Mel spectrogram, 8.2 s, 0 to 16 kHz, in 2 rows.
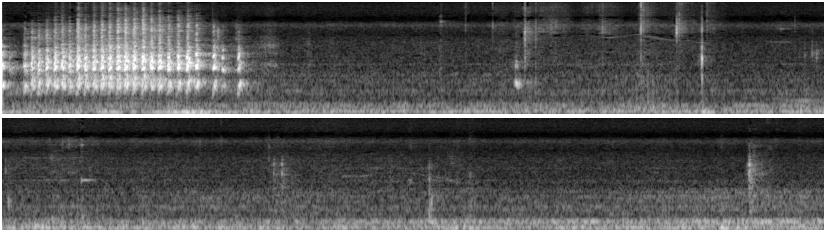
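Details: A pet white Java sparrow, seemingly expecting a dekopon treat, gives a loud, dense burst of chirping chatter lasting about a second, on 7 March 2022. Faint ticks and clicks follow in a quiet room.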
